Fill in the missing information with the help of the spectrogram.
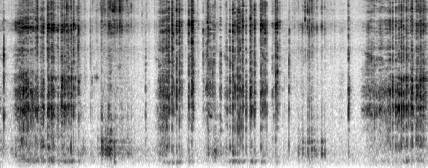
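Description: A hand-sized solid green bar of dry soap is held in the hand and shaved with a utility knife blade in repeated scraping strokes. Bursts of crisp, dry, bright scraping come in uneven runs with short pauses. Curled flakes fall off the bar.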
